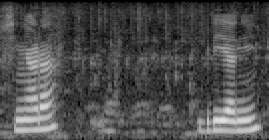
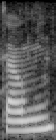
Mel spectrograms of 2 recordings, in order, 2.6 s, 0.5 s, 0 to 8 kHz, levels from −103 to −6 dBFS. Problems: constant background noise, continuous background conversations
